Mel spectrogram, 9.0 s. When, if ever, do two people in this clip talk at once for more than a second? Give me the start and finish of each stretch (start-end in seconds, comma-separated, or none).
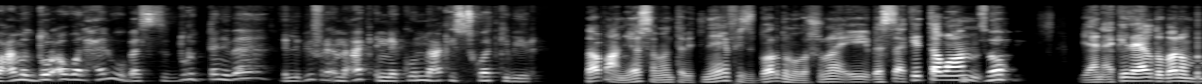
none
